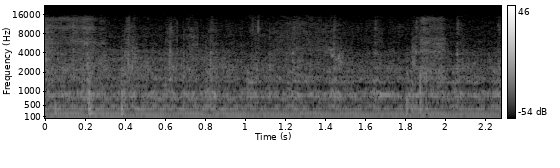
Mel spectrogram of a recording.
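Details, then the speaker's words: Early-1900s Century 60-inch antique ceiling fan, oil cup filled, drew about 3.5 amps unloaded: quiet steady low hum with faint bearing ticking, no scraping (earlier rotor-stator scrape gone); normal running with slight hum. "It's nice and quiet. Just a little bit of a hum, a little bit of bearing noise, but nothing major."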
